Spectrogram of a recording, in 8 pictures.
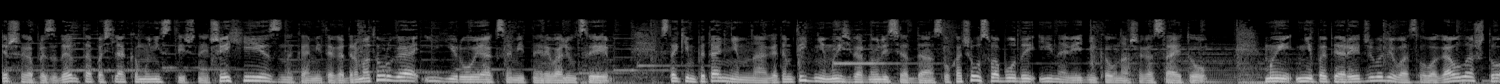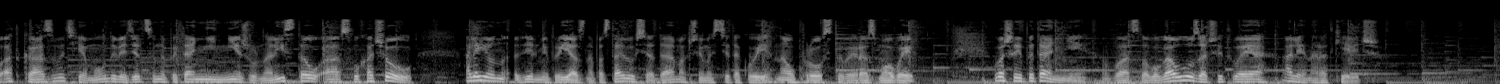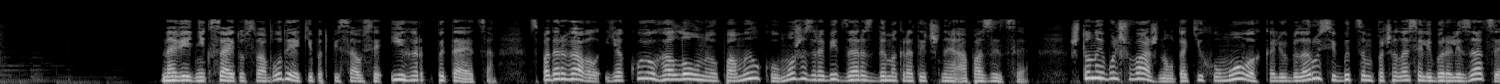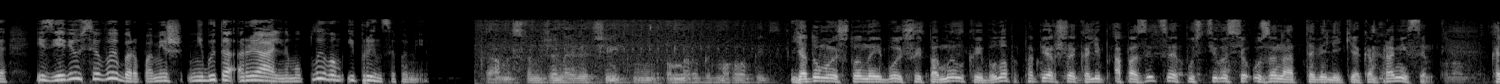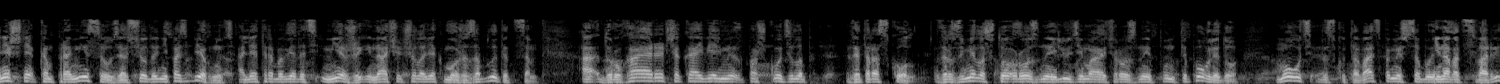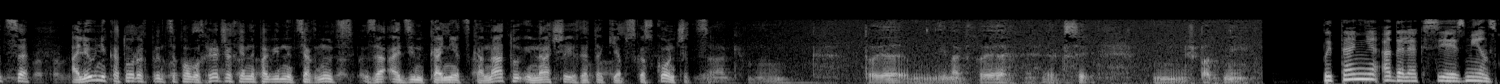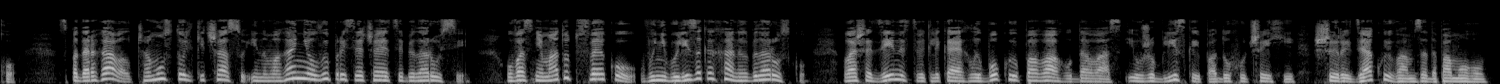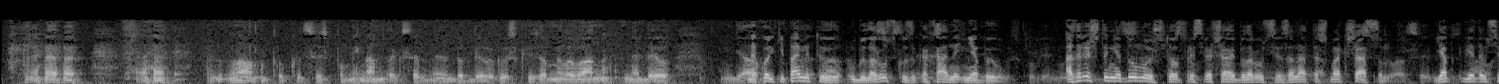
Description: Першы прэзыдэнт Чэхіі Вацлаў Гавал адказвае на пытаньні наведнікаў нашага сайту, слухачоў і журналістаў Радыё Свабода.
